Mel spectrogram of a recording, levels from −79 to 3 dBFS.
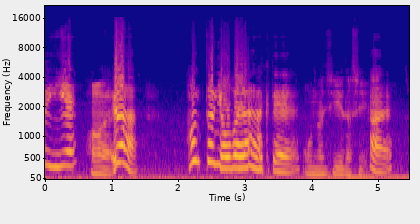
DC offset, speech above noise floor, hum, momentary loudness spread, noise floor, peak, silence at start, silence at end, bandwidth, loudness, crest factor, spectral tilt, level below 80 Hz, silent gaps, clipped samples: under 0.1%; 22 dB; none; 16 LU; -37 dBFS; -4 dBFS; 0 s; 0 s; 15 kHz; -15 LUFS; 12 dB; -5.5 dB/octave; -36 dBFS; none; under 0.1%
